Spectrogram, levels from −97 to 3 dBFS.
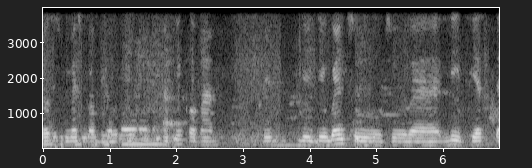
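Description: From 0.06 to 1.6 s a delayed copy of the speech trails the original by about 250 ms, only around 5 dB quieter. This is an echo leak, likely from a far-end loudspeaker whose echo canceller let part of the microphone pickup through. It returns as a short scrap at 1.95–2.01 s and again at 4.64–5.0 s, each time at a steady delay near 255–265 ms. That fixed lag, and the fact that it adds a second copy rather than removing anything, separates it from the dips described below. Like the rest of the clip, the echo stops at 4 kHz, which fits a G.711 narrowband call path.

Overlapping that first echo, from 0.2 to 1.37 s, the main speech drops by up to around 10 dB in pieces adding up to about 0.7 s. This is speech suppressed in double talk, likely because the canceller could not separate the talker from the returning echo and turned both down. It hits harder at 1.98–2.91 s, with dips of roughly 15 dB, and from 3.57 s to the end with drops near 10 dB. 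Unlike the echo, nothing is added. The voice just sinks or gaps while the other side is active.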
